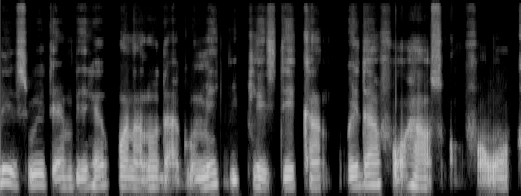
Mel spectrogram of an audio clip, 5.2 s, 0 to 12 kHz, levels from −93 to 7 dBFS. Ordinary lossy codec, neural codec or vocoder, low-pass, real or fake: none; autoencoder, 48 kHz, 128 numbers a frame, DAC-VAE, trained on Japanese speech; 10.8 kHz; fake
